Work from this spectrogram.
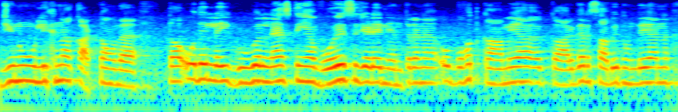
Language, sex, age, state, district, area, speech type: Punjabi, male, 18-30, Punjab, Fazilka, urban, spontaneous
